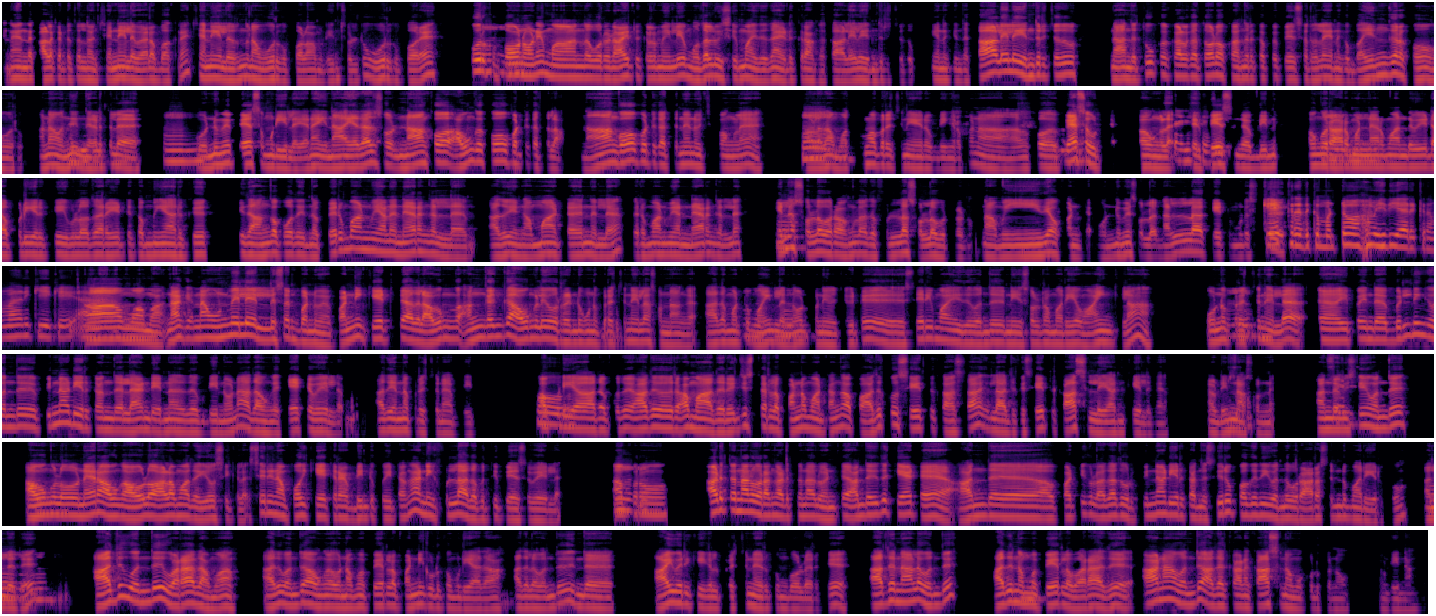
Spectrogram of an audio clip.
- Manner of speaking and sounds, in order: tapping; other noise; in English: "லிசன்"; in English: "மைண்டுல நோட்"; in English: "ரெஜிஸ்டர்ல"; other background noise; "அவ்வளோ" said as "அவங்களோ"; in English: "பட்டிக்குலர்"
- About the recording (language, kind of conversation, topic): Tamil, podcast, நீங்கள் “இல்லை” என்று சொல்ல வேண்டிய போது அதை எப்படி சொல்கிறீர்கள்?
